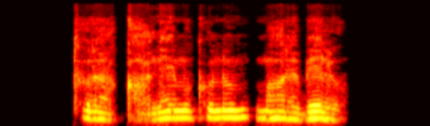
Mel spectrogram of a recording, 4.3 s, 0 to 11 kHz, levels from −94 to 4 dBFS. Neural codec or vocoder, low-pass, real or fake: vocoder, 22.05 kHz, 80 mel bands, WaveNeXt; 9.9 kHz; fake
